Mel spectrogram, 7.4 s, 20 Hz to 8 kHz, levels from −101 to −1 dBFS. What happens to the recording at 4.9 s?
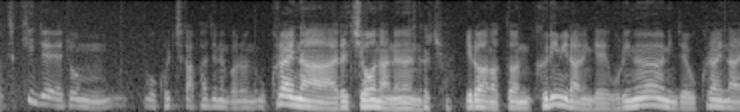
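The speech and its room background sink together, about 6 dB over 2.82 to 7.36 s: automatic gain falling, as the gain control gradually lowers its gain after judging the input too loud or its background noise too strong.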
